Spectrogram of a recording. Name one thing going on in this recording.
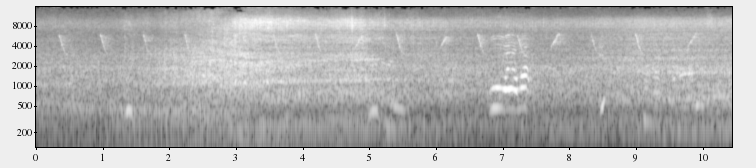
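A motorbike engine approaches and passes on a road.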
